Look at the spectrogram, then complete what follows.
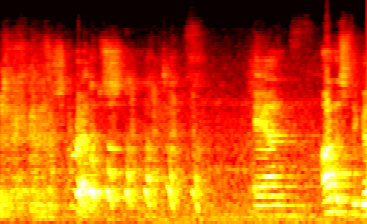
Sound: audience laughter

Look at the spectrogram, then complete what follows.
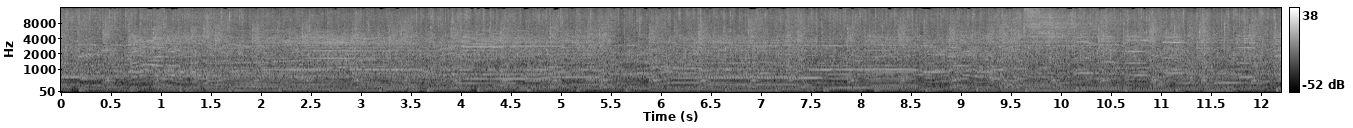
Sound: cheers and applause

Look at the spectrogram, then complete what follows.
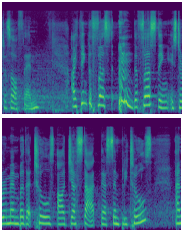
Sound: coughs

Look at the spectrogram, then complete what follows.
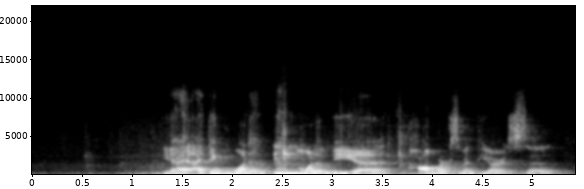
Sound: clears throat

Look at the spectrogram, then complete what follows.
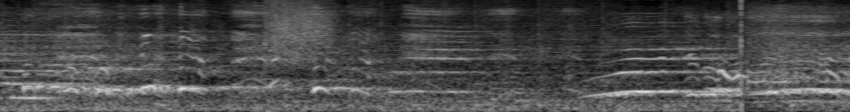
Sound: laughter

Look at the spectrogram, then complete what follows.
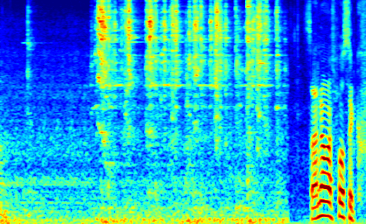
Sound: winch creaks

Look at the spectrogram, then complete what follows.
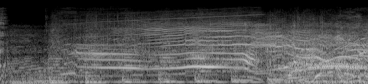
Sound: groaning; screaming

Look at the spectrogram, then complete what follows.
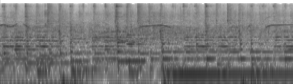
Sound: applaud and whistle enthusiastically

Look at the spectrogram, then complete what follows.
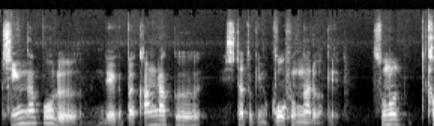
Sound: speaking in foreign language

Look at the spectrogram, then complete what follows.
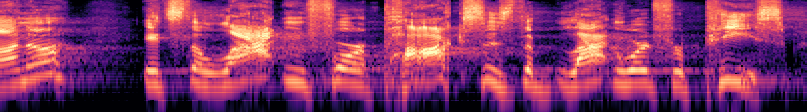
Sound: none

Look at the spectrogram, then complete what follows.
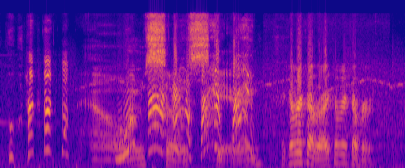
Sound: monkey sounds; monkey Noises

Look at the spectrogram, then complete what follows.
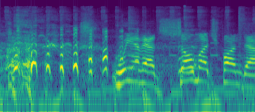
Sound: laughter

